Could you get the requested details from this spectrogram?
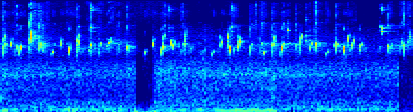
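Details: Singing goldfinch delivers fast, sparkling chirps and short trills in an unbroken flow, with a brief cut near the middle and a low background hum.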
